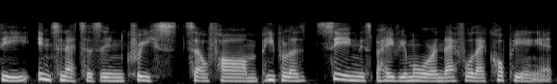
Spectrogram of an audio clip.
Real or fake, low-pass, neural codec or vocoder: real; 7.2 kHz; none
